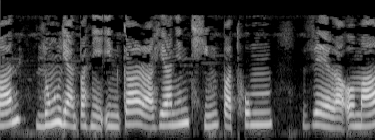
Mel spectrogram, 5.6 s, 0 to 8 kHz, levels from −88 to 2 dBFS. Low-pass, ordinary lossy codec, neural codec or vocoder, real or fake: 7.2 kHz; MP3, 24 kbps; none; real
